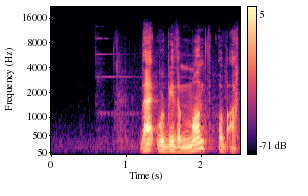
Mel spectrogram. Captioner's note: timer dings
